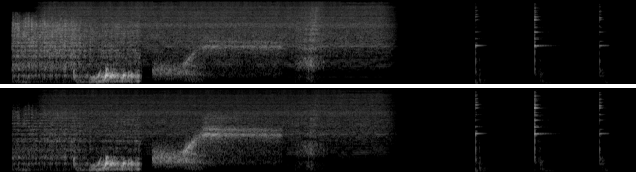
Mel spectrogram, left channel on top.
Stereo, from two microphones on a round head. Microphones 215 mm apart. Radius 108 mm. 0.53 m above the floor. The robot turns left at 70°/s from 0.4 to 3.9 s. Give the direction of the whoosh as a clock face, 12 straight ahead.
3 o'clock.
